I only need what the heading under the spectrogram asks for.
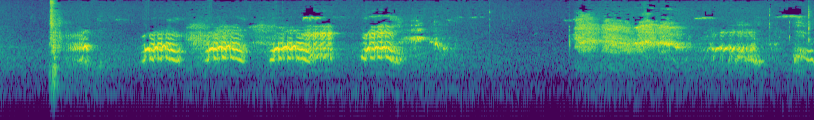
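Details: Red-crowned amazon recorded in early morning in Pasadena gives loud, harsh squawks in a run of about five, roughly every half second, then a longer rasping burst of chattering calls.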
